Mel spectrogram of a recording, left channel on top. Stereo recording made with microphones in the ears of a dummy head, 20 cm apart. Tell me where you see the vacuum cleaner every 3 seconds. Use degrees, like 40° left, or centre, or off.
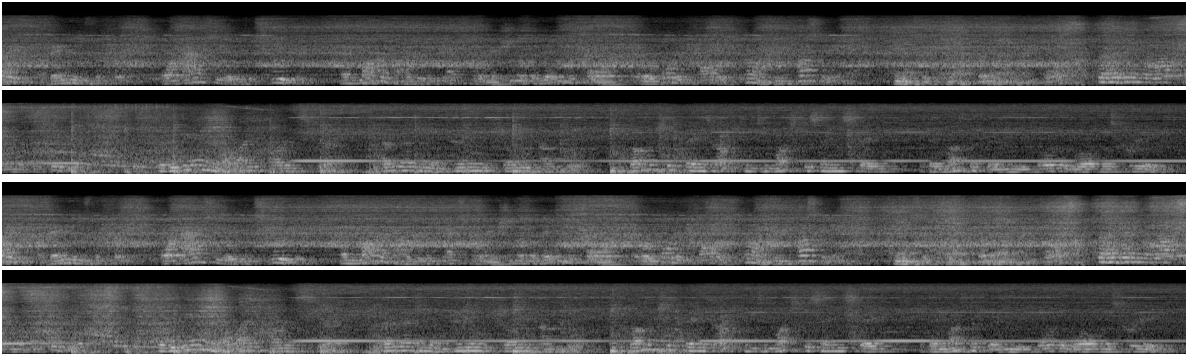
20° right, 20° right, 10° right, 10° left, 20° left, 30° left, 40° left, 40° left.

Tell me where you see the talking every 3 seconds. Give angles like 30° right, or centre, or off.
30° right, 30° right, 20° right, 10° right, centre, 20° left, 30° left, 50° left.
